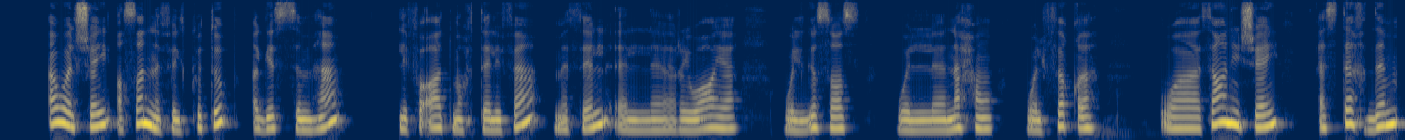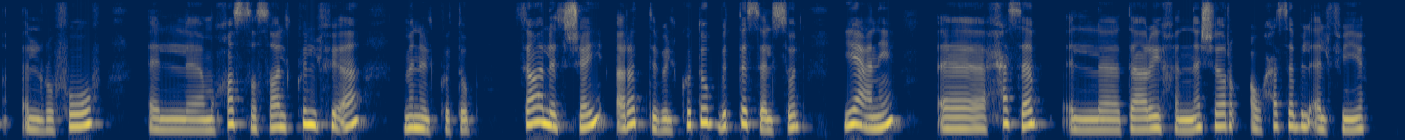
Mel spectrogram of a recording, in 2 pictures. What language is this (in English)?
Baharna Arabic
